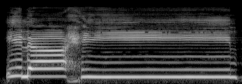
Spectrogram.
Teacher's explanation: حین کے اندر یا مدہ ہونے کی وجہ سے ہم نے حی ایک الف کی مقدار کھینچ کر پڑھا. یا مدہ کے بعد پھر آگے نون ساکن آ رہا ہے تو ہم نے وقف کی حالت میں اس کو دوبارہ تھوڑا سا زیادہ کھینچ کر پڑھنا ہے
